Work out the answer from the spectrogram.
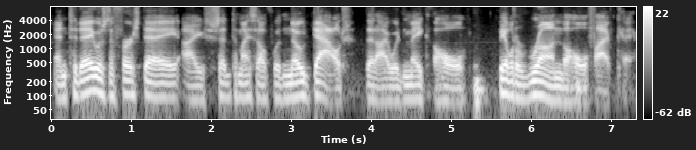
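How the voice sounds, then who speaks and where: Low-voiced man in his fifties. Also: moderate pace, dry recording. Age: 50s. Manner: trailing off, searching for words. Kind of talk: casual panel chat.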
